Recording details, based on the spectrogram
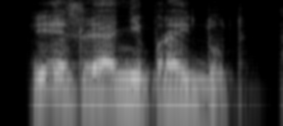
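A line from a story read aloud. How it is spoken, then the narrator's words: Growled. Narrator (Russian): рыкнул Бедвар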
